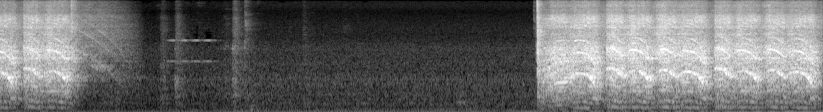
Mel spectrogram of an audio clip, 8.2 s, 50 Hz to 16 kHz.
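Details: Honda Civic freshly rebuilt D16Y8 engine, first start-up on a weak battery with jump box: after a pause it catches and settles into an even, steady idle with no knocks or ticks, sounding nice and smooth. Normal idle.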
